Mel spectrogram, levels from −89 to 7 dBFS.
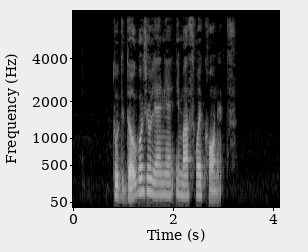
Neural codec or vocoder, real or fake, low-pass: vocoder, 44.1 kHz, 128 mel bands every 256 samples, BigVGAN v2; fake; 7.2 kHz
